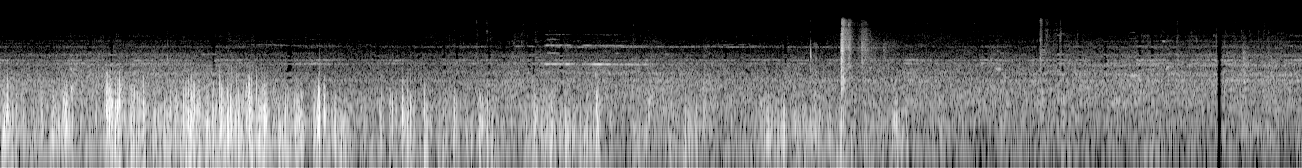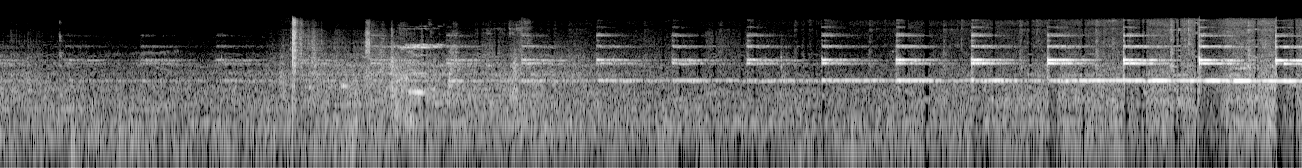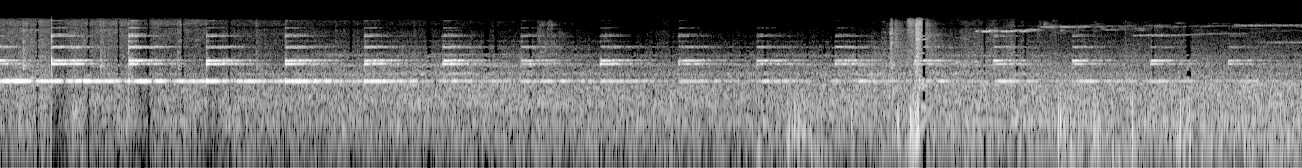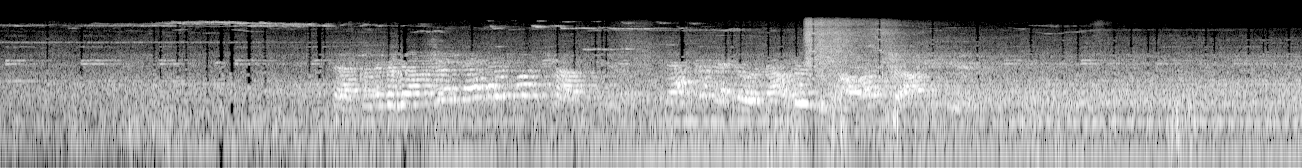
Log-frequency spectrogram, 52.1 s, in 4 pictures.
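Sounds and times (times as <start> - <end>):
train bell ringing: 2.4 - 10.2, 11.3 - 11.9, 12.9 - 15.8, 16.4 - 52.0
high brake squeal: 5.2 - 7.6, 16.4 - 17.8, 35.3 - 42.4, 44.0 - 45.8.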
